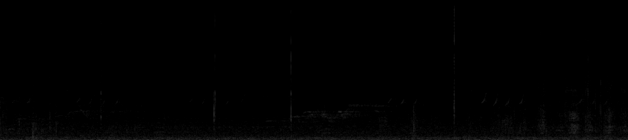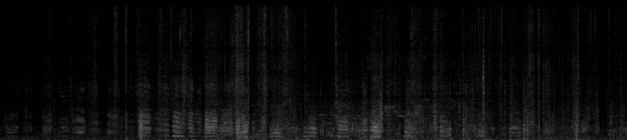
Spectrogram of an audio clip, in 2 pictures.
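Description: Golden retriever panting with quick, rhythmic breaths, starting about two-thirds of the way in, together with footsteps crunching on a gravel trail. Before that it is quiet.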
